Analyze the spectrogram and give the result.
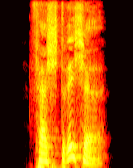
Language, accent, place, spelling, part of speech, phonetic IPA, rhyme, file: German, Germany, Berlin, verstriche, verb, [fɛɐ̯ˈʃtʁɪçə], -ɪçə, De-verstriche.ogg
- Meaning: first/third-person singular subjunctive II of verstreichen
